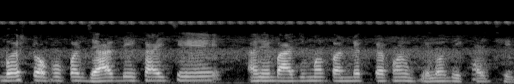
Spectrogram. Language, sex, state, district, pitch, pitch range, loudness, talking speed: Gujarati, female, Gujarat, Gandhinagar, 170 Hz, 160-180 Hz, -19 LUFS, 150 wpm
